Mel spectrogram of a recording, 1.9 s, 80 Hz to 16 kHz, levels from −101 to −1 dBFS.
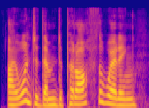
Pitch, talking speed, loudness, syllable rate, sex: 230 Hz, 255 wpm, -15 LUFS, 6.3 syllables/s, female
